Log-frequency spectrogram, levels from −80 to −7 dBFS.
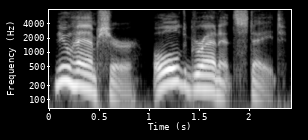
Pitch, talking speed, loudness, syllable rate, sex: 165 Hz, 125 wpm, -16 LUFS, 4.5 syllables/s, male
